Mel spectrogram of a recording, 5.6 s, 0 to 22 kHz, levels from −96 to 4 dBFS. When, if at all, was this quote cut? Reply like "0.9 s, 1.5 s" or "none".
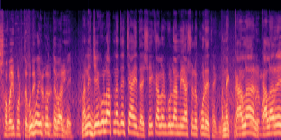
1.5 s, 4.3 s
